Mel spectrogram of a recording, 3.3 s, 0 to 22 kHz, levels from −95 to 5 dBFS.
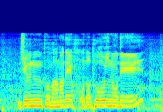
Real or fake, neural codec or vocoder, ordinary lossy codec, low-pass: fake; autoencoder, 48 kHz, 32 numbers a frame, DAC-VAE, trained on Japanese speech; MP3, 64 kbps; 7.2 kHz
